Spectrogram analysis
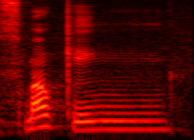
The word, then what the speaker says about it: smoking: Pega la S de smoking a la M de I'm, por favor. Como si fuera una sola palabra. I'm smoking. I'm smoking. No digáis I'm smoking. No una letra E delante de la S en smoking.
